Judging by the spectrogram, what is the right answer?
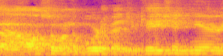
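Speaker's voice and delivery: ordinary delivery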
